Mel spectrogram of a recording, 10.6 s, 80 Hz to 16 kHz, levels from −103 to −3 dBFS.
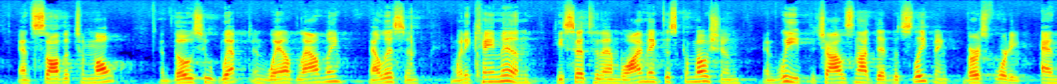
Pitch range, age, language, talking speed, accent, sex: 155-205 Hz, 50-69, English, 205 wpm, American, male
